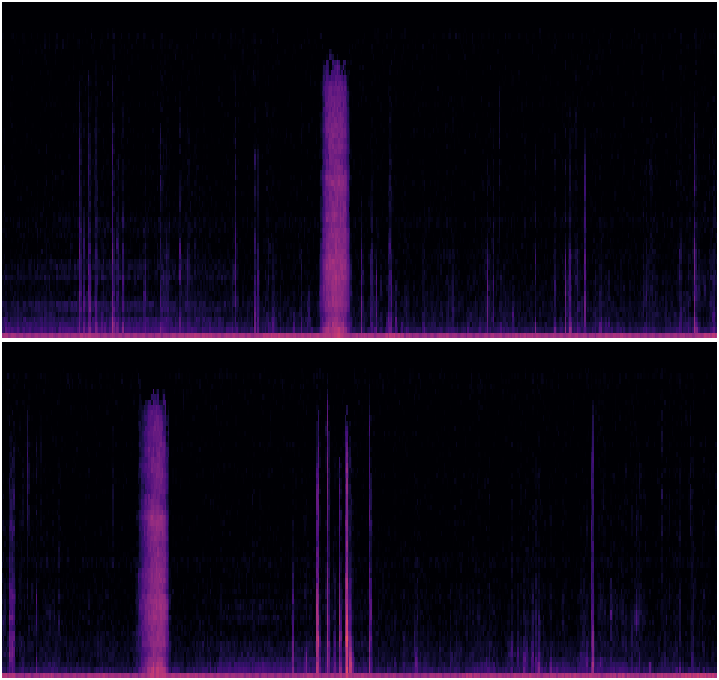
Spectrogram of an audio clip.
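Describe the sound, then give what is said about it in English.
Tarot cards being shuffled: two brief, crisp riffling bursts separated by several seconds, with scattered light clicks and taps in between over a steady low hum. No one speaks. “All right, the cards had a tough time shuffling.”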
